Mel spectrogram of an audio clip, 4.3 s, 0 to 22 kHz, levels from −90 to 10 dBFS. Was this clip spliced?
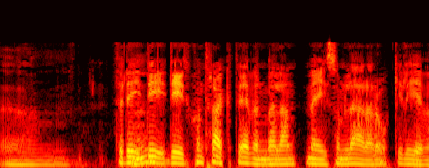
yes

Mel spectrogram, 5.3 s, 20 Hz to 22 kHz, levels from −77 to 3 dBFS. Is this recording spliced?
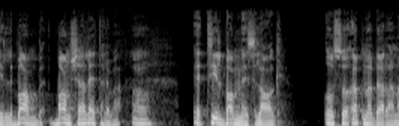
no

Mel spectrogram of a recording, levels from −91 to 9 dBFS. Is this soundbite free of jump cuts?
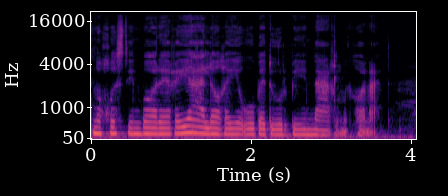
yes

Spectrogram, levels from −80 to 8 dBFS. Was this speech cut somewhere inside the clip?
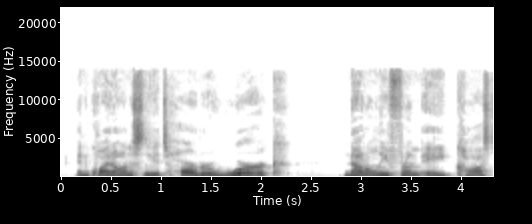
no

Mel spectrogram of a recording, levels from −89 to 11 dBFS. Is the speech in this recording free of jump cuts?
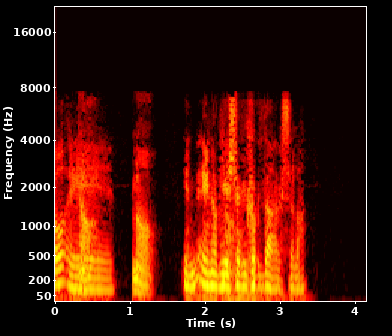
yes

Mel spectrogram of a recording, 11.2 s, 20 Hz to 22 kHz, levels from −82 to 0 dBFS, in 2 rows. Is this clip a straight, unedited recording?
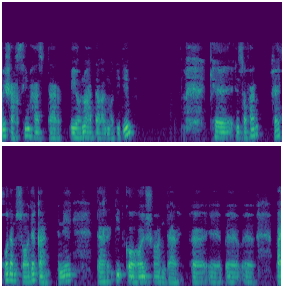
no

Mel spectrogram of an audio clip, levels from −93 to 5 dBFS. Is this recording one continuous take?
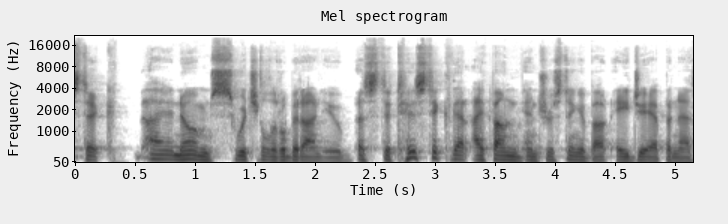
no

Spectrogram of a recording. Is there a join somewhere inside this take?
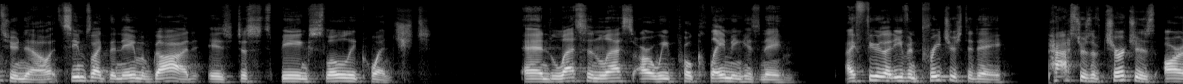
no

